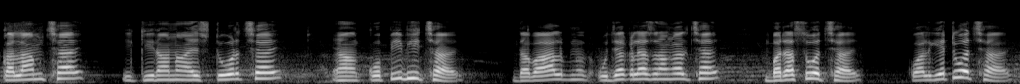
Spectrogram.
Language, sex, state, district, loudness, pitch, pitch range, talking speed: Maithili, female, Bihar, Begusarai, -16 LUFS, 215 Hz, 195-250 Hz, 120 wpm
